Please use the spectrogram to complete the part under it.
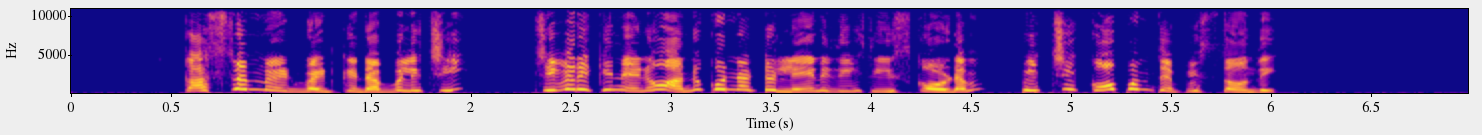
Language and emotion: Telugu, angry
